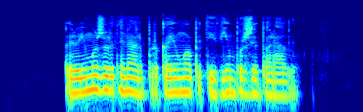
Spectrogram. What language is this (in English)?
Galician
